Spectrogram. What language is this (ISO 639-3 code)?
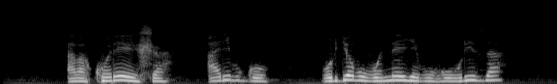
kin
